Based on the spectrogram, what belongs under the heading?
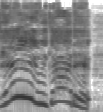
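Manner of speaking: high, bright-sounding relief; mock cheerful news; a jump up for the good news; hopeful quote. Retelling doctors' hopeful news.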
